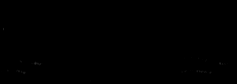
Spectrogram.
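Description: Near silence, with faint, short whining calls from an animal, one at the start and one near the end, and a few faint ticks between them.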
